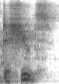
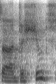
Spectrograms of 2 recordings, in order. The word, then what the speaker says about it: Deschutes: good yeah but yeah Deschutes I thought I was like discovering something you know oh good it's just shoots black beauty Porter I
